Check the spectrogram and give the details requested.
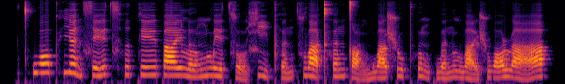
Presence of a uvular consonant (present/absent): absent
